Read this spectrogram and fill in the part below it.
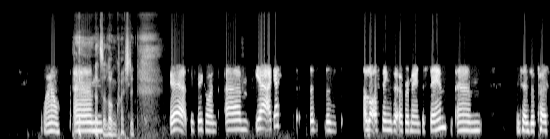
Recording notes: In a slightly different Pod from usual. On the phone (it's all getting technical!).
